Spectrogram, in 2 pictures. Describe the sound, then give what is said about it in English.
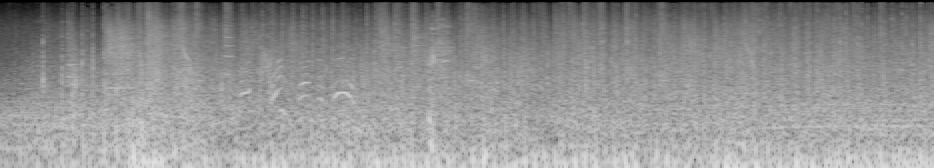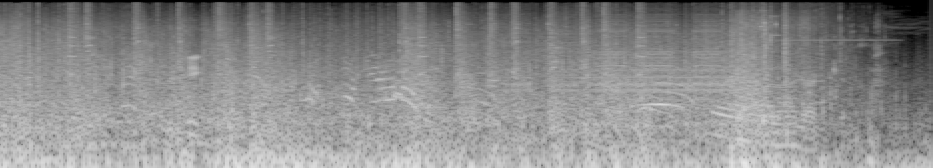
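Gunfire and explosions from an impact shell in a shooter video game: dense, continuous shooting with heavy booms, the loudest blast near the end. “Oh, impact shell. That's pretty good.”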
